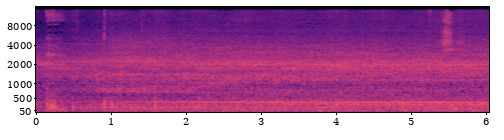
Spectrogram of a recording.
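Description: Steady mechanical drone with a single held hum running under it, rising slightly in level, with one small tick about a second in.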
